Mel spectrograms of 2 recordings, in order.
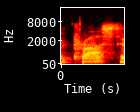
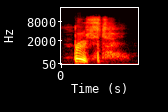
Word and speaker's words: Proust: Absolutely, but yeah, no, I agree with the bulk of what you said there, especially about Proust or Prost, however you pronounce it. – Proust. – There you go.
